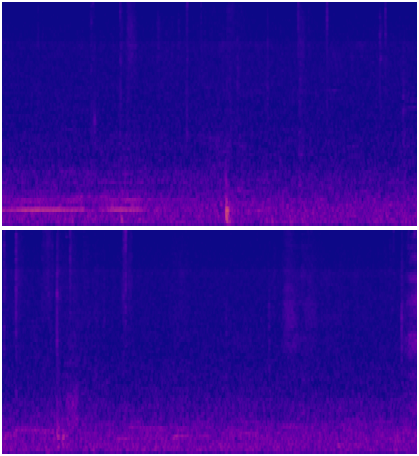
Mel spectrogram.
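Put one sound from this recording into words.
Cards slide and tap softly on a table.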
